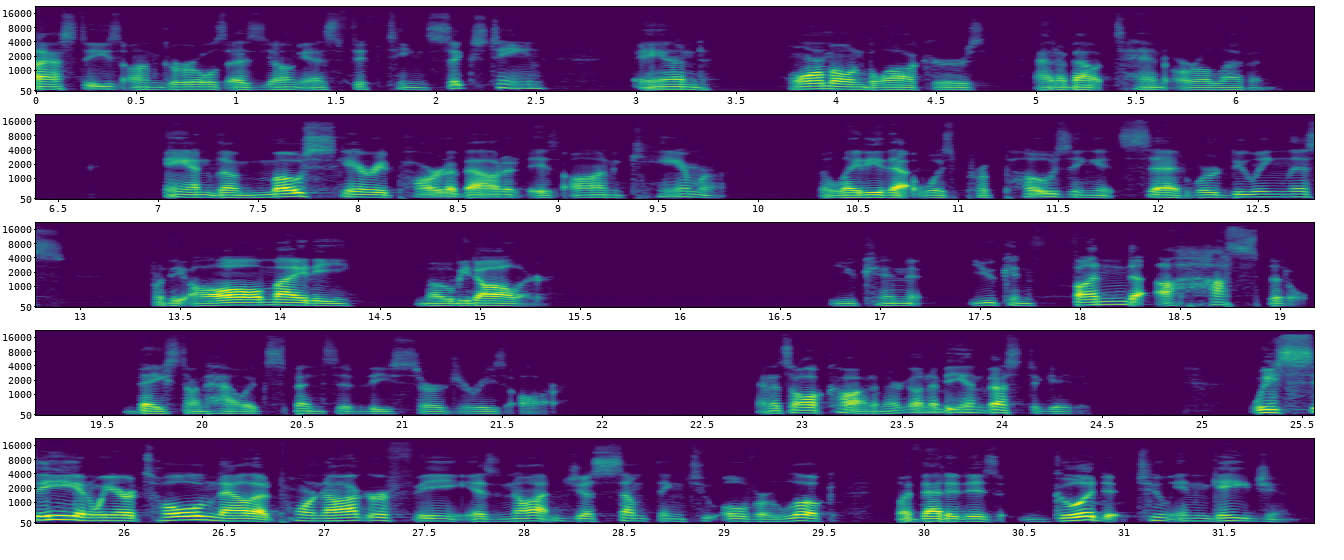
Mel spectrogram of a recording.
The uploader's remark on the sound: recorded the evening of September 24, 2022, at Ringgold Seventh-day Adventist Church.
